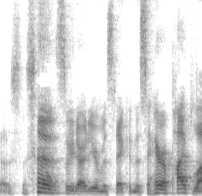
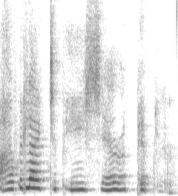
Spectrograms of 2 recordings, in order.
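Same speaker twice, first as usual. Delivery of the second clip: put-on withered little old lady voice; 4 dB quieter than usual. Telling a joke, voicing a stooped old woman answering a question, in an old woman voice. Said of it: "that's my old woman voice".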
